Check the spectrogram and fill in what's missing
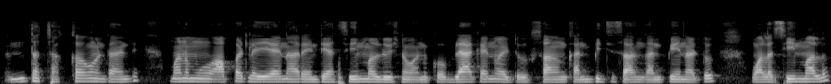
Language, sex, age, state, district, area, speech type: Telugu, male, 18-30, Telangana, Sangareddy, urban, spontaneous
